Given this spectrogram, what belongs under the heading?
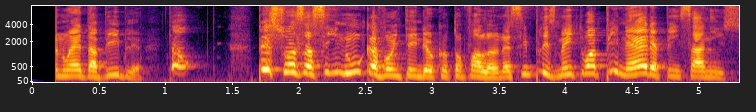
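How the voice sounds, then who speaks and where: A man's very fast, animated speech with lively intonation. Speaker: streamer reacting to videos. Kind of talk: live stream reaction commentary.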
